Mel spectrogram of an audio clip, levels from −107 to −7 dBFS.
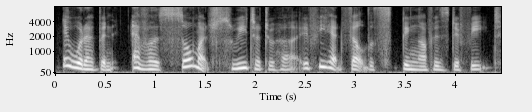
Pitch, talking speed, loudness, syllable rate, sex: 200 Hz, 255 wpm, -20 LUFS, 5.3 syllables/s, female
